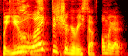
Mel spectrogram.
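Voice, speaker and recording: A man co-hosting a casual podcast chat, joking and ranting with animated energy. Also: a little high, quick pace, gravelly, no room sound, studio quality. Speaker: podcast co-host.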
